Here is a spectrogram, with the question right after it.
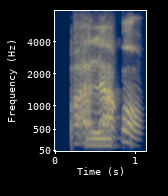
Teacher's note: কফের উপরে সাকিন করলে কফের আওয়াজটা ফিরে আসবে। ধাক্কা খেয়ে যেমন বল যেমন দেওয়ালে মারলে যেমন ফিরে আসে, ঠিক ততরূপ কফের উপর যখন সাকিন করা হবে তখন কফের আওয়াজটা ফিরে আসবে।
